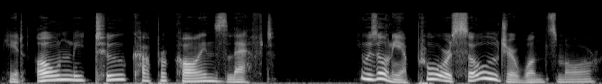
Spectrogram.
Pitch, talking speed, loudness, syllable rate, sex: 165 Hz, 150 wpm, -17 LUFS, 3.7 syllables/s, male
